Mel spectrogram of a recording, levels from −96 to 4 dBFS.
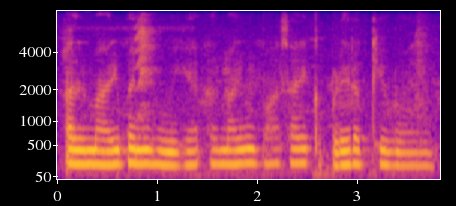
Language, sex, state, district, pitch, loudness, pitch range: Hindi, female, Uttar Pradesh, Lalitpur, 205 Hz, -16 LUFS, 195-210 Hz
